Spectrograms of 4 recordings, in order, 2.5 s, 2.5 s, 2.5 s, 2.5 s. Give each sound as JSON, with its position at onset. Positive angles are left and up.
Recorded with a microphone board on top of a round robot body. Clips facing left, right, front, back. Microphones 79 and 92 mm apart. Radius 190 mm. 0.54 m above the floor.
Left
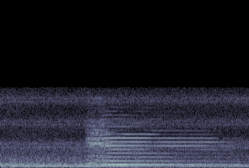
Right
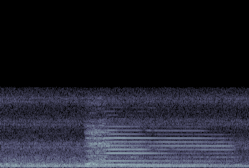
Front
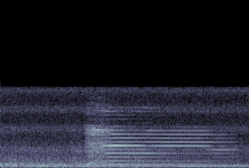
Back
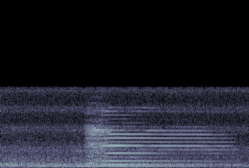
{"t": 0.8, "sound": "a violin", "azimuth_deg": -60, "distance_m": 7.0}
